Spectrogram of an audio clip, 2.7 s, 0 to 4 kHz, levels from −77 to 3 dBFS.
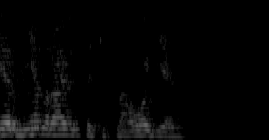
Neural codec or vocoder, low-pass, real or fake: vocoder, 44.1 kHz, 128 mel bands, Pupu-Vocoder; 3.6 kHz; fake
